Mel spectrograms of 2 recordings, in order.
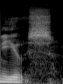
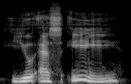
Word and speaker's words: use: we have the word use with two pronunciations when it is a verb we say "Z" like "use" when it is a noun we say "S" like use essential grammar in use unit one.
